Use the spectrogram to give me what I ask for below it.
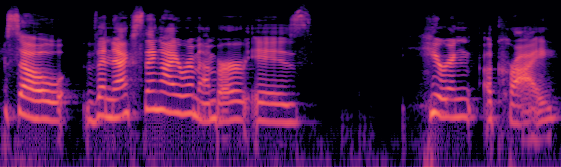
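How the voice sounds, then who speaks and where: Bright, clear-voiced woman telling a story. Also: fairly high pitch, slow pace. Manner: animated storytelling, acting out quotes. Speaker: guest telling her birth story. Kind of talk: casual podcast chat.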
